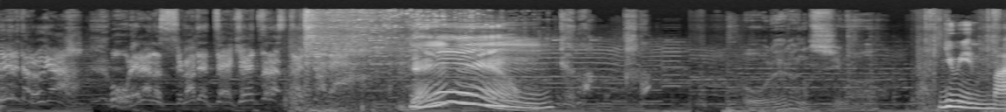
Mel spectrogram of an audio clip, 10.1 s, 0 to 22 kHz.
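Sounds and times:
background music: 0:00.0 - 0:10.0
debris shattering crash: 0:02.9 - 0:04.3
character shouting: 0:04.0 - 0:05.5.

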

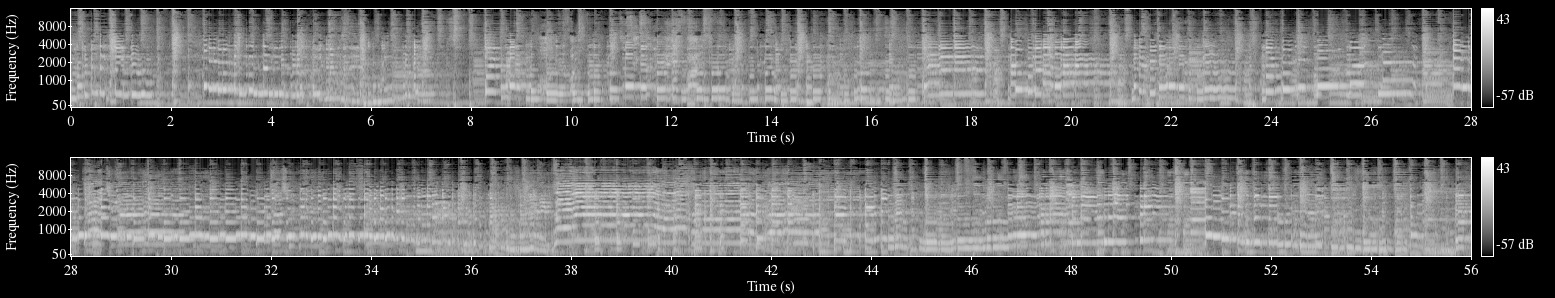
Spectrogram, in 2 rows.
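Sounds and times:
electric guitar melody: 0:00.0 - 0:56.0.

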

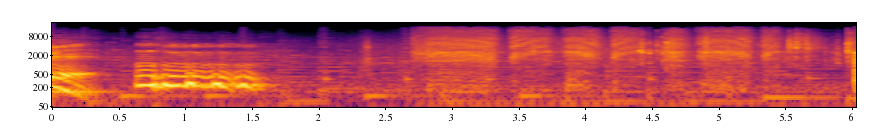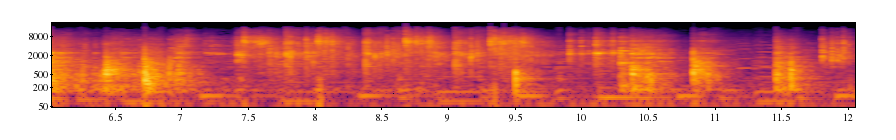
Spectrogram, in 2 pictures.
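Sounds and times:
background music: 0:00.0 - 0:12.0
spray paint can hissing: 0:02.7 - 0:06.2, 0:07.0 - 0:10.2
spray can shaken and clinking: 0:02.7 - 0:12.0.

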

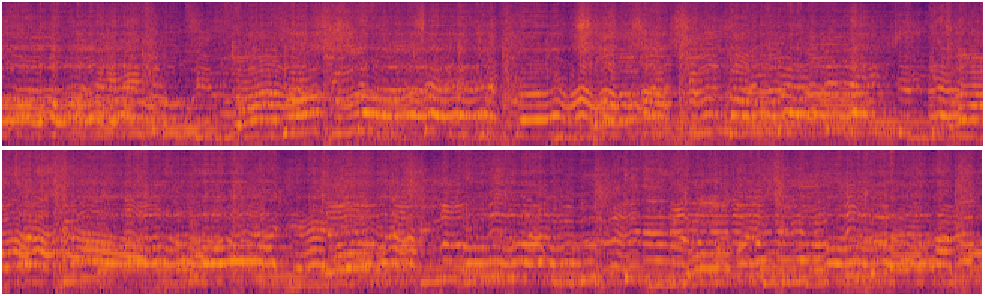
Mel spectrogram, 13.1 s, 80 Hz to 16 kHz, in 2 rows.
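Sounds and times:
live band playing: 0:00.0 - 0:13.0
women singing soul: 0:00.0 - 0:13.0.

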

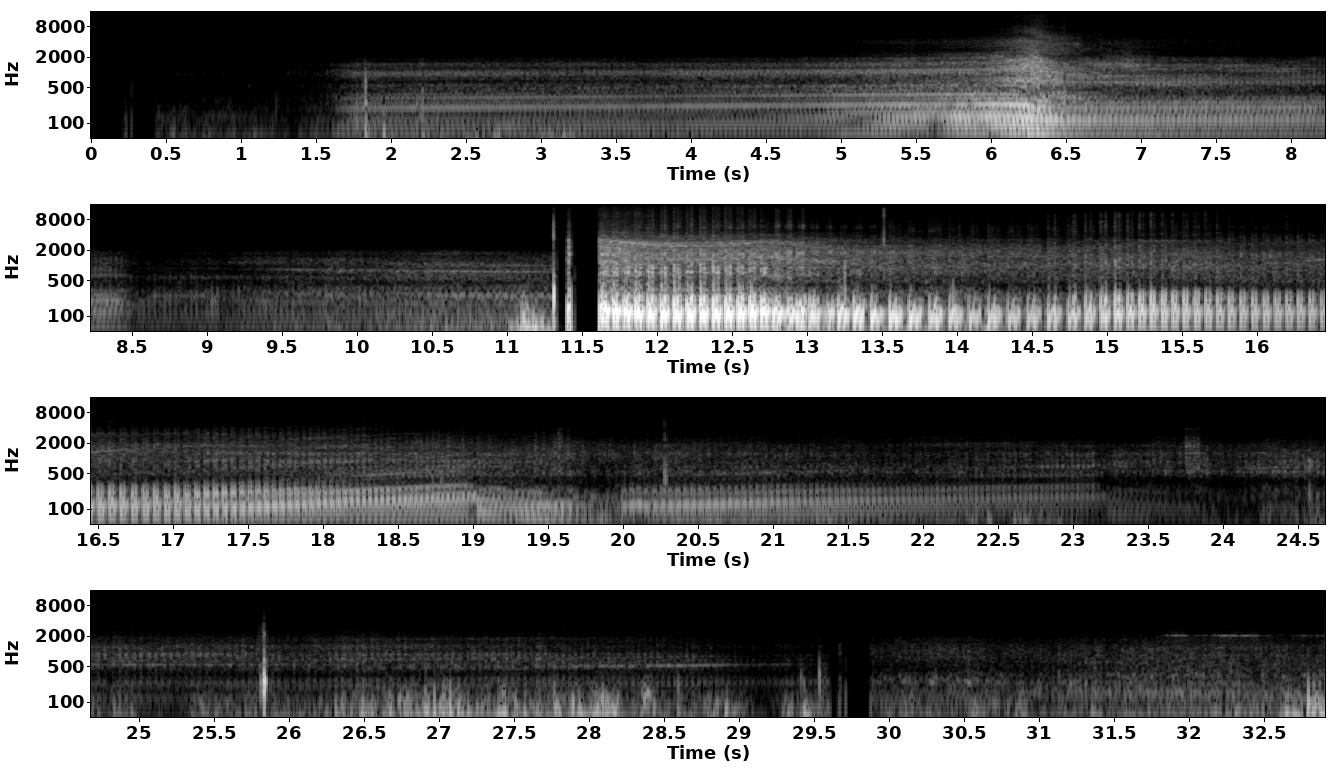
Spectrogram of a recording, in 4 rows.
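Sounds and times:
motorcycle passing by: 0:01.4 - 0:29.4
motorcycle accelerating hard: 0:01.4 - 0:32.9.

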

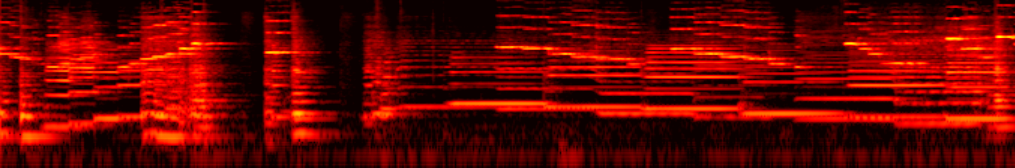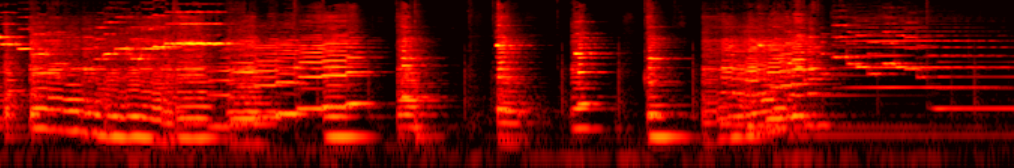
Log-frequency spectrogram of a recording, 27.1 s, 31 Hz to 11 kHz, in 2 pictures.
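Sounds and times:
flute: 0:00.0 - 0:19.4, 0:20.1 - 0:27.0
bass clarinet: 0:00.0 - 0:27.0
cello: 0:00.0 - 0:27.0.

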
